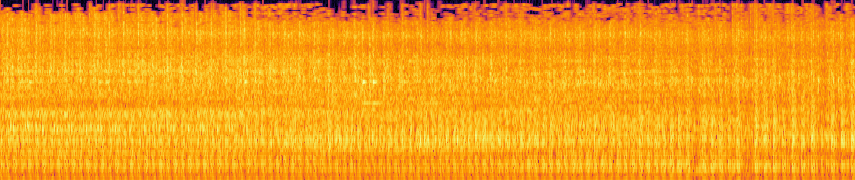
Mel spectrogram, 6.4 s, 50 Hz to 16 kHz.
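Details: Porsche 944 started after over ten years sitting; timing belt tensioner pulley fell off in 2005, bending all exhaust valves. Uneven, stumbling idle with irregular chuffs and dropouts, never steady, smoking badly: misfire from bent valves.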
